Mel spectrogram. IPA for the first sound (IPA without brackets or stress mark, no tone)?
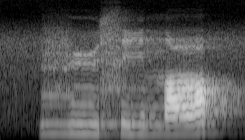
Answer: v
